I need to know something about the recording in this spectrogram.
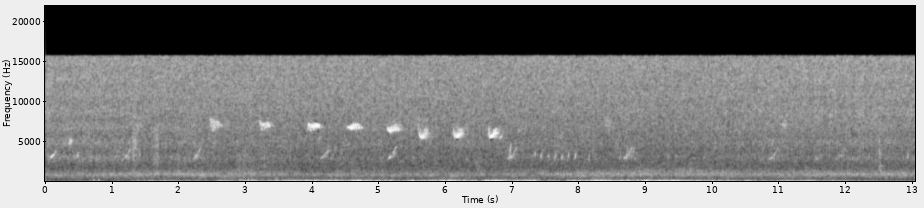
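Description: Wind blows across the microphone outdoors, gusting and then easing.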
